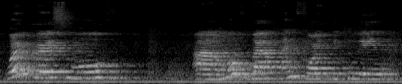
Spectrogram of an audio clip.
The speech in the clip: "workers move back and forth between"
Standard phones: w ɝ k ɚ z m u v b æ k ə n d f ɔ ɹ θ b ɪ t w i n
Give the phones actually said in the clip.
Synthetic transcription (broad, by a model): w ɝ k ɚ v m u v b æ k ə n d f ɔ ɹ t b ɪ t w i n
